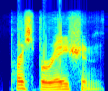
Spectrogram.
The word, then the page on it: Perspiration: American English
